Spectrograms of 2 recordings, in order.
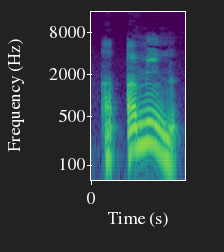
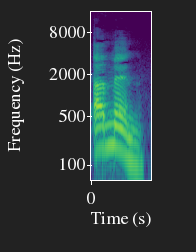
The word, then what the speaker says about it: amen: répondez à une braa ne dit pas amine attention c'est pas Amin ça pas nous c'est amen les mus musulmans disent Amin pourquoi par qu' pas le E dans la prononciation voilà donc fait faire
